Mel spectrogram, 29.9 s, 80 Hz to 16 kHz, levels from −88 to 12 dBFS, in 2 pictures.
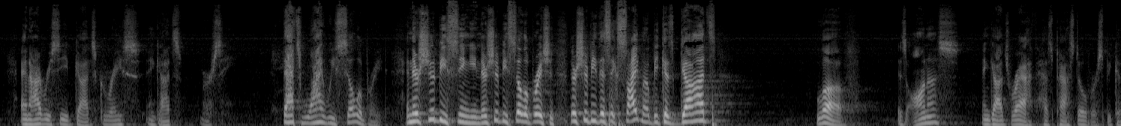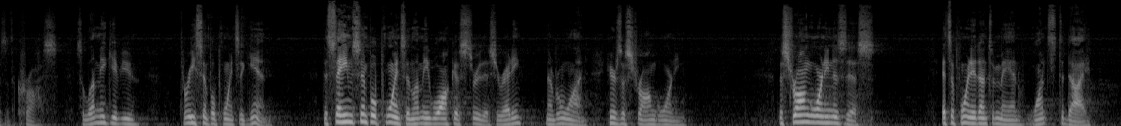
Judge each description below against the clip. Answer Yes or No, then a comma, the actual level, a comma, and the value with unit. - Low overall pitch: No, medium, 145 Hz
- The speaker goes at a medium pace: Yes, average, 165 wpm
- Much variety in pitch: Yes, wide, 6.4 semitones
